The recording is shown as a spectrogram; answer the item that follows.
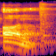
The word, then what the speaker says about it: an: Indefinite article an is pronounced as un.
